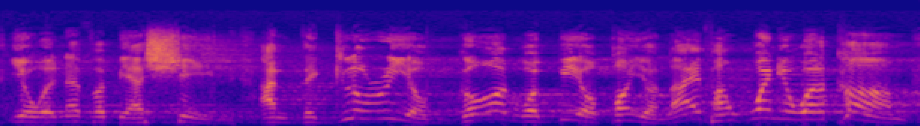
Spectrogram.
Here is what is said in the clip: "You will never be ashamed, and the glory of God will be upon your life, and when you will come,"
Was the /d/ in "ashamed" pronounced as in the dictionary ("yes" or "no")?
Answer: yes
